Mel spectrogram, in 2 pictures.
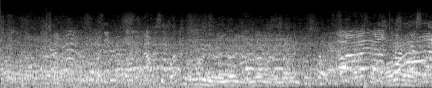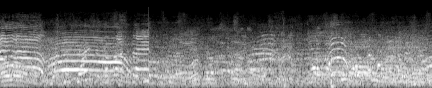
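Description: Women footballers shout and call out to each other across an open outdoor pitch.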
